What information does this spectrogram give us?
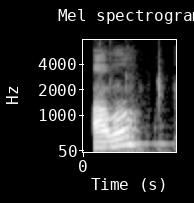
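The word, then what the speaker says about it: hour: in half ड आवर आवर starts with a silent H एंड अ वाल sound so article an इज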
